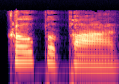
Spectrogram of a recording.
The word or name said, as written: copepod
